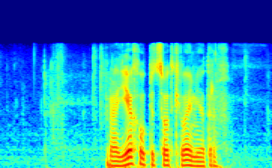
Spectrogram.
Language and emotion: Russian, neutral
